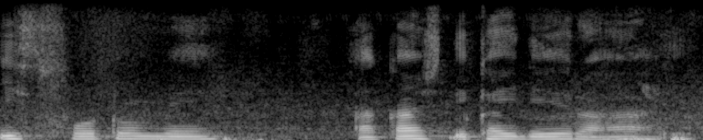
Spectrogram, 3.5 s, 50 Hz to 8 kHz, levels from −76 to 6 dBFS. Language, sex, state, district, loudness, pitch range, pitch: Hindi, male, Uttar Pradesh, Lalitpur, -19 LUFS, 135-150 Hz, 145 Hz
